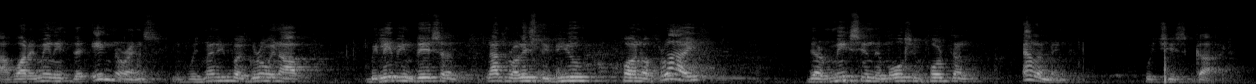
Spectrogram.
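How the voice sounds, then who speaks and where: A man's fairly high voice at a moderate pace, with long, frequent pauses, audible room echo and noticeable background noise. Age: 60s. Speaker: pastor. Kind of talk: sermon.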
